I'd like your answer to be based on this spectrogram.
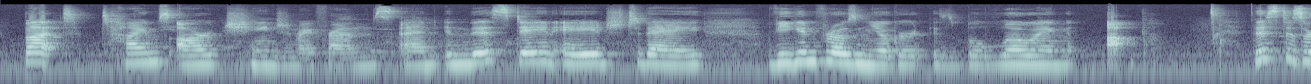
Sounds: Speech

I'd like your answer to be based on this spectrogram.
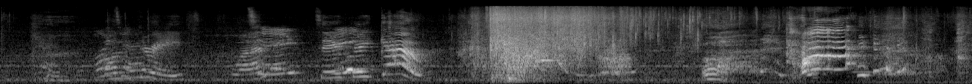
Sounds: Speech

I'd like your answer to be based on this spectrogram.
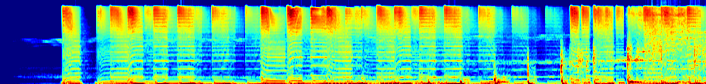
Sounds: Throbbing

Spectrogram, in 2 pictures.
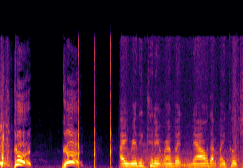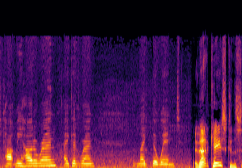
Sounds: Speech

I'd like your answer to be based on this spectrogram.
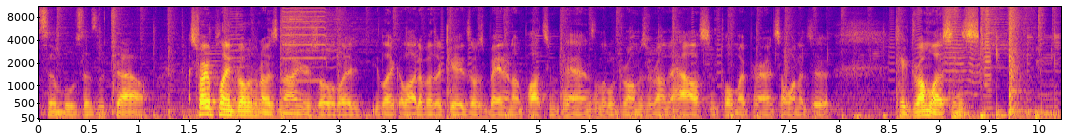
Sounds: Speech, Music

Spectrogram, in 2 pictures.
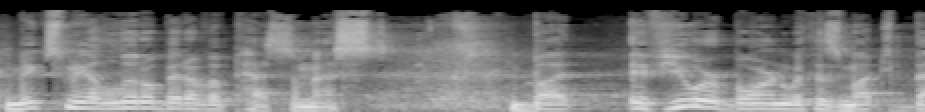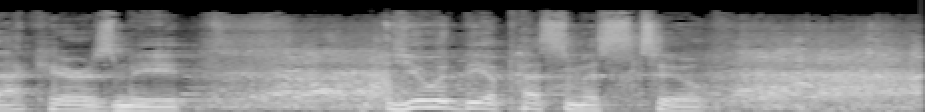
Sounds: Speech, man speaking

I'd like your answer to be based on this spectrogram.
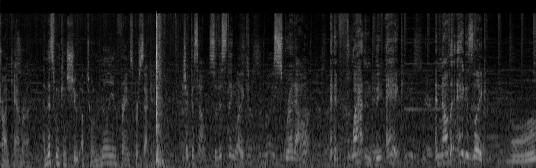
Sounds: Speech, Music

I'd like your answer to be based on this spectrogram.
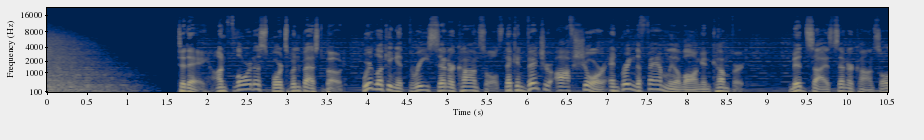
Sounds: Music, Speech

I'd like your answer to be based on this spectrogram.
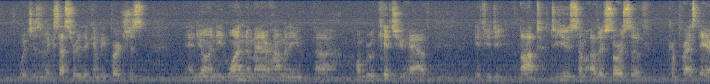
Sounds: Speech

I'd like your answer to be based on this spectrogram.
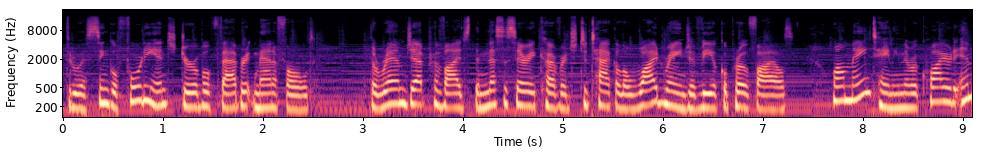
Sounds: Music, Speech

